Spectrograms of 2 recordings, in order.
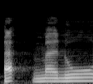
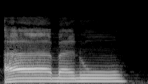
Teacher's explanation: أبدلوا الهمزة الساكنة حرف مد من جنس حركة الهمزة الأولى · Shown in: second take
